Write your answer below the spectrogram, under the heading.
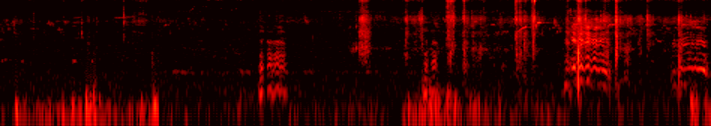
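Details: Goat around a premature birth, bleating in several short wavering calls in the second half, with rustling and handling noises between.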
